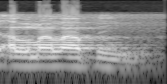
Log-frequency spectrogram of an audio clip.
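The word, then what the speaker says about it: الملطي: Ishaq bin Najih al-Malati, bacanya bukan al-Multi tapi al-Malati.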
